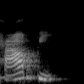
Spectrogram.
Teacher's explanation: kalau kita ngomong happy, kan itu hap-nya yang terdengar dan agak tinggi daripada p-nya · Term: stressing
